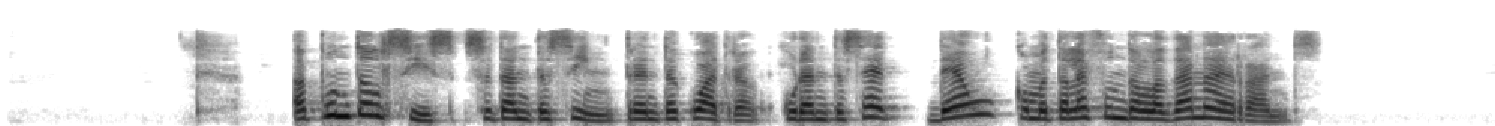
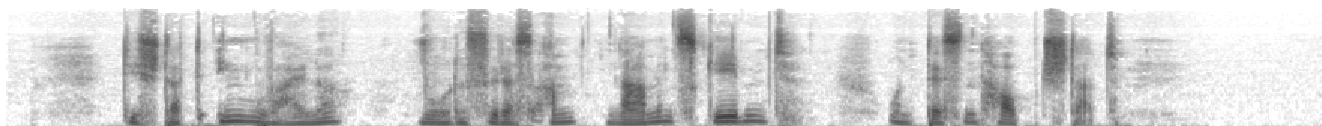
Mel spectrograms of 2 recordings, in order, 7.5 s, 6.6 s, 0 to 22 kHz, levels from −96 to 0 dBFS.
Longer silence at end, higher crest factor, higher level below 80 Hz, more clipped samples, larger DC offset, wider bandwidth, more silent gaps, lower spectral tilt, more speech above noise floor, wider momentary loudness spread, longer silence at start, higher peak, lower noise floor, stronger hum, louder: about the same, 0.9 s vs 1 s; second, 16 dB vs 24 dB; second, -62 dBFS vs -54 dBFS; neither; neither; second, 8.4 kHz vs 16.5 kHz; neither; first, -4 dB/octave vs -2 dB/octave; first, over 74 dB vs 43 dB; second, 7 LU vs 17 LU; first, 1 s vs 0.35 s; first, -2 dBFS vs -10 dBFS; first, under -90 dBFS vs -74 dBFS; neither; first, -16 LUFS vs -29 LUFS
